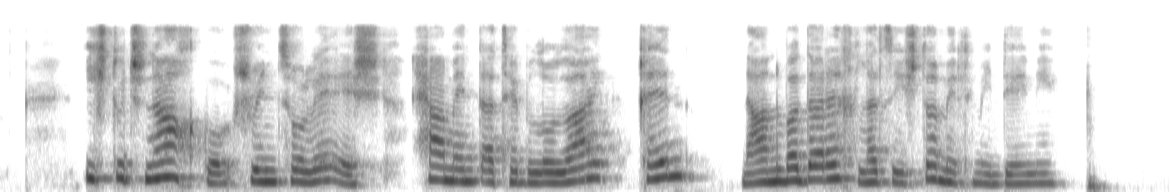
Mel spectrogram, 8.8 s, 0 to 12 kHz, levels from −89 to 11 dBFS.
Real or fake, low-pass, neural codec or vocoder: fake; 7.2 kHz; codec, 16 kHz, 4 kbps, X-Codec, HuBERT features, trained on LibriSpeech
